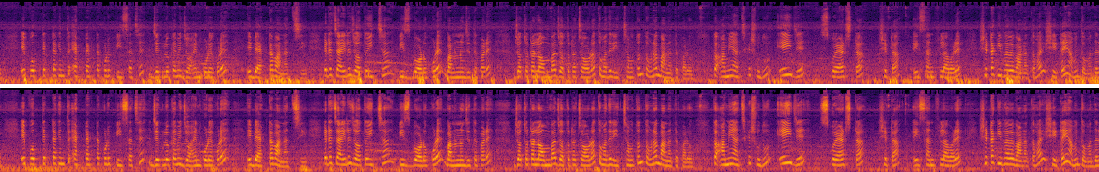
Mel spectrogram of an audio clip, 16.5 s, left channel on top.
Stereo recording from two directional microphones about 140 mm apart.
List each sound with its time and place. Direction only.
0.3 s speech: 40° right (ahead or behind)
